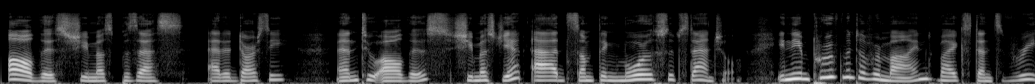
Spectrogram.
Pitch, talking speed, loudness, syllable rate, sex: 195 Hz, 155 wpm, -19 LUFS, 4.5 syllables/s, female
